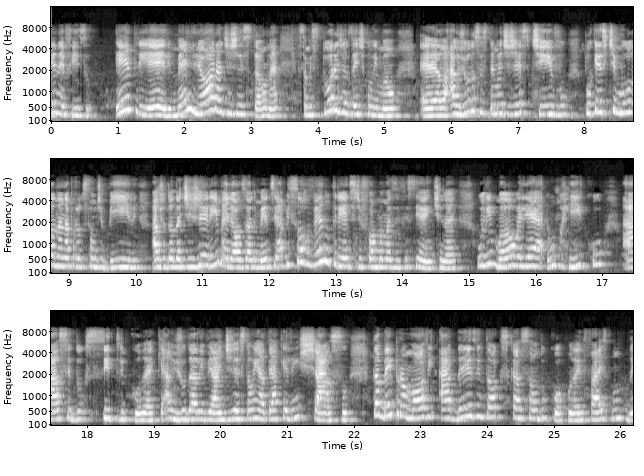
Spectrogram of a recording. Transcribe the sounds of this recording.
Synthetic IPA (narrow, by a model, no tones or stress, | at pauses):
enefisjʊ | ẽnt̪ɾɪelɪmeʎɔɾɐd͡ʒiʒest̪ɐ̃w̃nɛɛsɐmist̪uɾɐd͡ʒɪazejt͡ʃɪ̥kõlimɐ̃w̃ɛlɐʔaʒud̪ɐʊsist̪ẽmɐd͡ʒiʒest͡ʃivʊpoɾkeist͡ʃimulɐnɛnɐpɾod̪usɐ̃w̃d͡ʒɪbilɪaʒud̪ɐ̃nd̪ʊɐd͡ʒiʒeɾiɾmeʎɔɾʊzalimẽnt̪ʊziabisoɾvẽnd̪ʊt̪ɾiẽnt͡ʃɪzd͡ʒɪfɔɾmɐmajzefisiẽnt͡ʃɪnɛ | ʊlimɐ̃w̃elɪɛũhikʰʊ | asid̪ʊsit̪ɾikʊnɛkɪaʒud̪ɐaːliviaĩd͡ʒiʒest̪ɐ̃w̃iat̪ɛakelɪĩʃasʊ | t̪ɐ̃mbẽj̃pɾomɔvɪɐd̪ezĩt̪oksi̥kasɐ̃w̃d̪ʊkoɾpʊnɛelɪfajzũd̪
